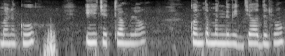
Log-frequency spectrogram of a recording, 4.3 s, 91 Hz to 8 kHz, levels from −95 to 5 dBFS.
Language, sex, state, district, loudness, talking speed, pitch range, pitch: Telugu, female, Andhra Pradesh, Guntur, -17 LUFS, 85 wpm, 255-275 Hz, 260 Hz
